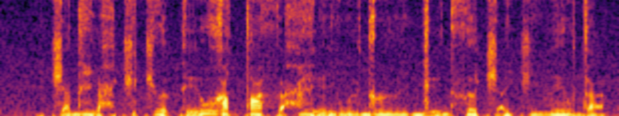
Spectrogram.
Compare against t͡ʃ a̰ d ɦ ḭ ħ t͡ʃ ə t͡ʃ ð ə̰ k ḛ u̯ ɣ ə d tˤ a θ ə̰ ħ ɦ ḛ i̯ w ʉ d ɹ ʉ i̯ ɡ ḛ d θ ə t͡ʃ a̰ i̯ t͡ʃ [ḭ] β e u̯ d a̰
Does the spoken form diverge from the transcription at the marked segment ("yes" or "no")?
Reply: yes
